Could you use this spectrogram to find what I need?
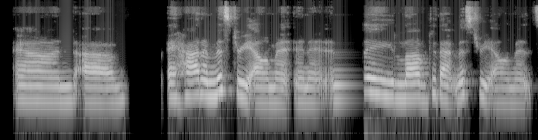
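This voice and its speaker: At a moderate pace, a woman with a Midwestern accent speaks in a fairly high pitch with fairly even intonation, the sound dry and close with no echo. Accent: Midwest. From US Southwest and Massachusetts. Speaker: novelist. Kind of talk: interview.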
